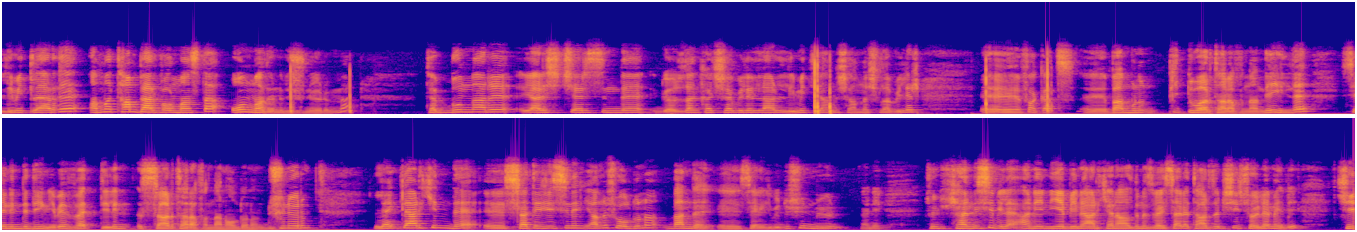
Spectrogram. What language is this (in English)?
Turkish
